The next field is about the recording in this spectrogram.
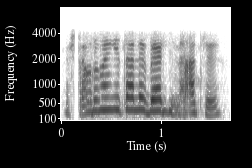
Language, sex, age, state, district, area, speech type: Bengali, female, 30-45, West Bengal, Darjeeling, urban, conversation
